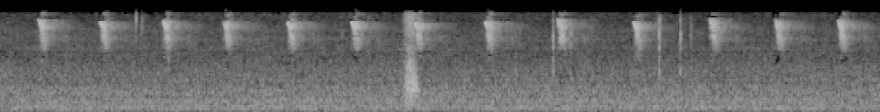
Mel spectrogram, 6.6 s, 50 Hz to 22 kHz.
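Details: A chipmunk vocalising a lot in a tree on a campus in the morning, 20 June 2024, gives sharp, high chips about twice a second over a quiet outdoor hush, with one louder snap midway.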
